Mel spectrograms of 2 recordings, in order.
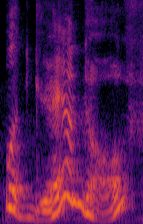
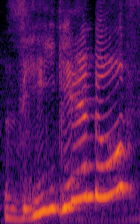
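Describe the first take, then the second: First: Incredulous. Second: Slow, very high, stretched disbelief; incredulous. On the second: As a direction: drag out the name in disbelief. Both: Retold or imitated. Rising disbelief rant.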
